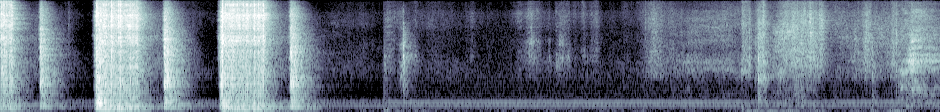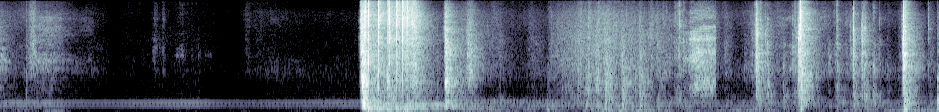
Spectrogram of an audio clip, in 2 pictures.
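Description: Electric welder tacking steel in short bursts of arc crackle: three in the first four seconds and another around sixteen seconds in, with a faint steady hum between them.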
